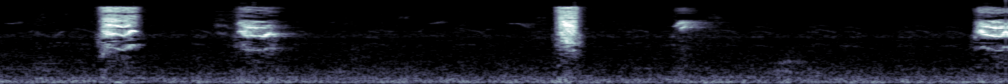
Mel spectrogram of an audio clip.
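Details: Call of a female double-collared seedeater, meant to get males singing: five short, piercing chip notes, one of them very thin and sharp, at irregular gaps against a low hiss.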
